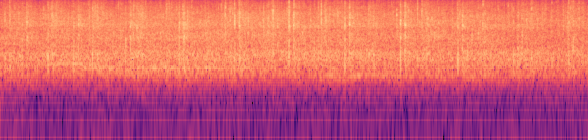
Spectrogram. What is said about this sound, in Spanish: si quiere darle un aplauso fuerte a Cristo.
